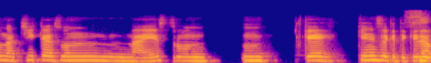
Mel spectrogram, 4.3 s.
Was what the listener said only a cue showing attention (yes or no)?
no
